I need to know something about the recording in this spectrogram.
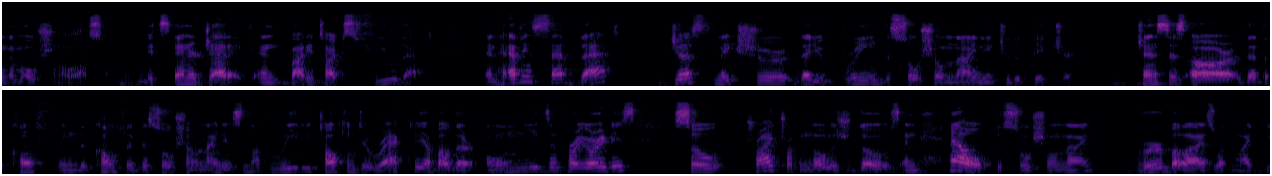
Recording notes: This episode is a sample recording from a LIVE webinar that is exclusively for CP Online members.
